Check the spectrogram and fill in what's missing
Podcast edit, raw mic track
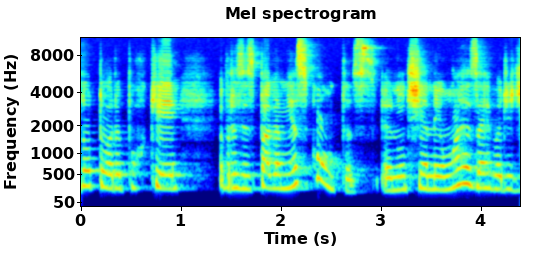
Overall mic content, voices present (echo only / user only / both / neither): echo only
